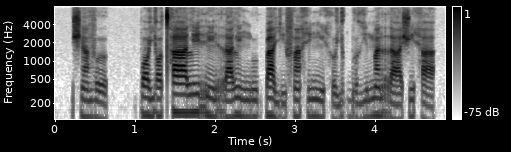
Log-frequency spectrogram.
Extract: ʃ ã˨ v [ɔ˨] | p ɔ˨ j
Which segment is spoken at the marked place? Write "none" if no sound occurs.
ʊ˨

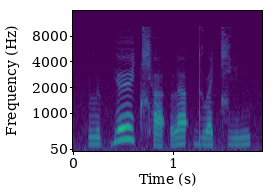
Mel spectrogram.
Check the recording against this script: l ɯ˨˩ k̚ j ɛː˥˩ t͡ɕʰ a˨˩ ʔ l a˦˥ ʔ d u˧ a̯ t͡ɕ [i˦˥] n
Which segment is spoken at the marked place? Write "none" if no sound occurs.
i˦˥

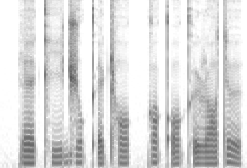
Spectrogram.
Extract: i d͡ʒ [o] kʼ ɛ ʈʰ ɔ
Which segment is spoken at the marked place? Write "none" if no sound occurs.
o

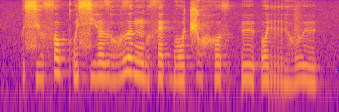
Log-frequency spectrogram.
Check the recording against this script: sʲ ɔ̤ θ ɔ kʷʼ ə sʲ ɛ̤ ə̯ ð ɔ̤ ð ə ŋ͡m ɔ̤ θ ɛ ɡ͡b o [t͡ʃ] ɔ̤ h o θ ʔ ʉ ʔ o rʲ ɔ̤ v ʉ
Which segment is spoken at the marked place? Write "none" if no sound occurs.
t͡ʃ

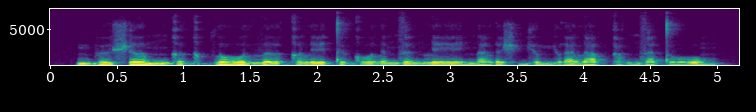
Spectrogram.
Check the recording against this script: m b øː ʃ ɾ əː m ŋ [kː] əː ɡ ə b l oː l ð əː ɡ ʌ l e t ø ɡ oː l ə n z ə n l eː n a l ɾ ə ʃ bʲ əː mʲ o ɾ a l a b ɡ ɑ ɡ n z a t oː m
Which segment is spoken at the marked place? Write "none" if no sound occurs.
ɡ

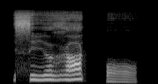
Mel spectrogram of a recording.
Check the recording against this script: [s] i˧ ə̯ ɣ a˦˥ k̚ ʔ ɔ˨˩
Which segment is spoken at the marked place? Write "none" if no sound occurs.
s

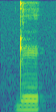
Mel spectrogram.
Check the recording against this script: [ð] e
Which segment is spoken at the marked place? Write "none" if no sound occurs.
ɖ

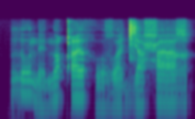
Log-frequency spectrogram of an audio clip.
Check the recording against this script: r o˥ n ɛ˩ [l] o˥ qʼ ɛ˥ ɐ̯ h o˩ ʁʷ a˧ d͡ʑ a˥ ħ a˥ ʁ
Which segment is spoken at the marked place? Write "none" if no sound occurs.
n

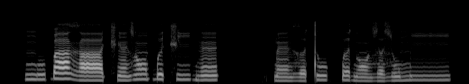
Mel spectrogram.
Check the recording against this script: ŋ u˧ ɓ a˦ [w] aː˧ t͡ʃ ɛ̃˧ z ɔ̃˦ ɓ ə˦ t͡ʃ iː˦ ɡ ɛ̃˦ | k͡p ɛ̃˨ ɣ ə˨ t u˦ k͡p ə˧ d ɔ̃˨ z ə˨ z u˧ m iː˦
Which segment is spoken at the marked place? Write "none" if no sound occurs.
ɣ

